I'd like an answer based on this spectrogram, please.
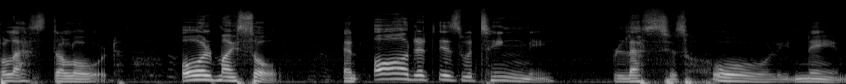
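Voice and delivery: put-on, imitated Norwegian accent. Quoting a woman's words, imitating her norwegian accent. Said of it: "in her Norwegian accent".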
